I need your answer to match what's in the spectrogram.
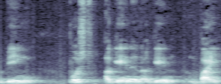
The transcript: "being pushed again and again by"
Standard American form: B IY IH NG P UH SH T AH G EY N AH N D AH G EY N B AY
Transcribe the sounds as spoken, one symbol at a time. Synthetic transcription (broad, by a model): B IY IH NG P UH S T AH G EY N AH N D AH G EY N B AY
